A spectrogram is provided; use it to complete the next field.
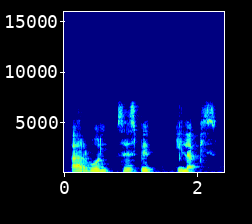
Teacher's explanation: Paso con las palabras graves y estas son las que tienen su sílaba tónica en la penúltima sílaba y se acentuarán siempre y cuando la palabra no termine, en contrario a las palabras agudas, no terminen en N, S o vocal.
